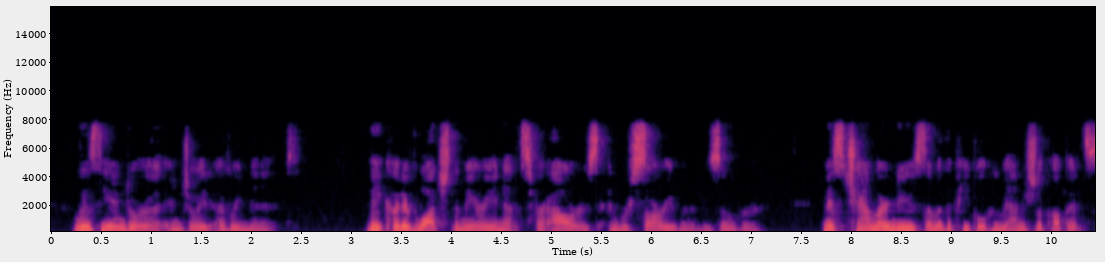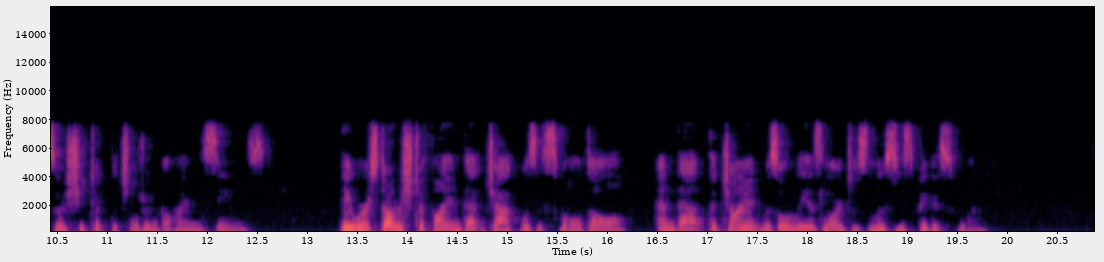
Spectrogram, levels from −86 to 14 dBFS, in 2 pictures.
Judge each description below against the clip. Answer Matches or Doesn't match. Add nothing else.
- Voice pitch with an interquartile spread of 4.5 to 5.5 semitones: Doesn't match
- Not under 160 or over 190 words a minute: Matches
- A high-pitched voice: Doesn't match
